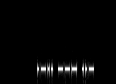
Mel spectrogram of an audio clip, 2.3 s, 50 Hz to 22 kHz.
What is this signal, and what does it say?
Morse code, heard as a keyed tone, about 35 wpm, 700 Hz. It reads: LOU
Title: USA Common Names - Max 4 Letters - 35wpm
